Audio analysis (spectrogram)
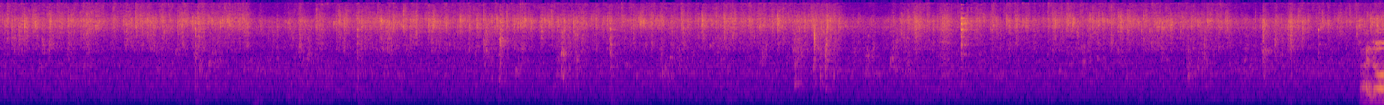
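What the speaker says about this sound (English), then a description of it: "putting my hands under that cold running water is the wimpy way" Cold tap water runs steadily over hands at a kitchen sink while fresh mozzarella is being made, a continuous close hissing splash with faint handling sounds, and someone talks over it.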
